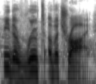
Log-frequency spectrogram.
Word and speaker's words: trie: And it's short for retrieval, but pronounced tri for weird historical reasons.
